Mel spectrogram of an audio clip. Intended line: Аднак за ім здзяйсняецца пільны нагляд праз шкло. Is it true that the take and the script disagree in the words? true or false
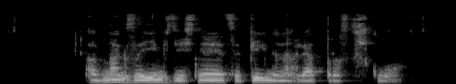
false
